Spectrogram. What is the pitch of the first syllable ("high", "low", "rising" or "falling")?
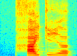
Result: rising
